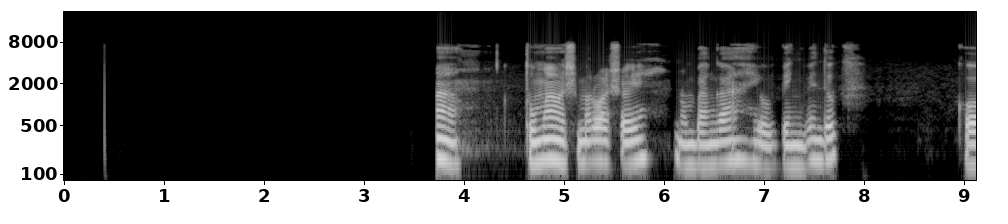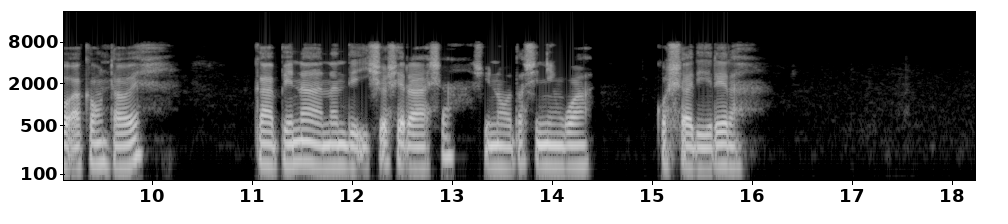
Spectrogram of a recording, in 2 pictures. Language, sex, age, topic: Oshiwambo, male, 25-35, finance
